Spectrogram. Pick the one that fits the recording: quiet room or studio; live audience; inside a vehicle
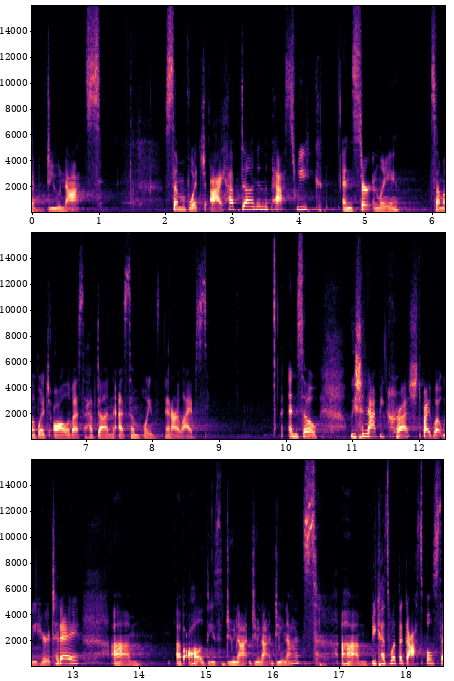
live audience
